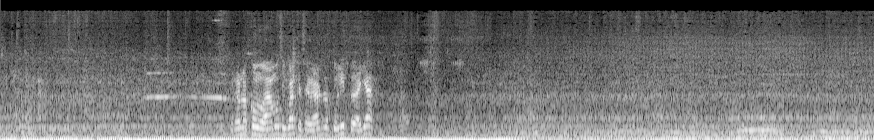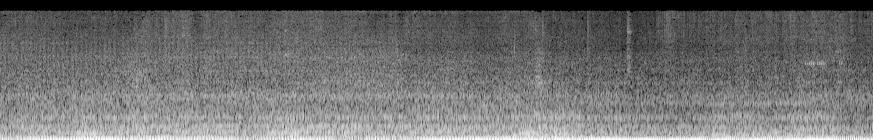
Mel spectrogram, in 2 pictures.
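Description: A bus rattles and creaks over a narrow road.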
